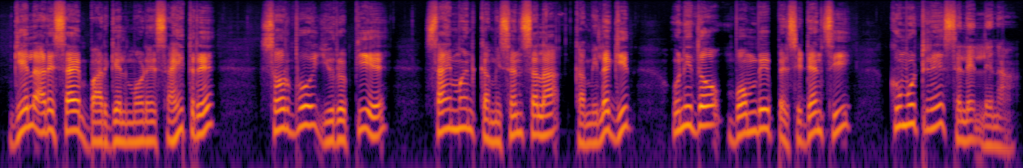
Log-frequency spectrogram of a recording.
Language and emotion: Santali, neutral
